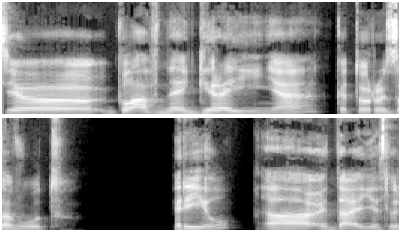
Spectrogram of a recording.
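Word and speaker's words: Re-l: ее имя так и пишется Реал. Я очень долго смеялась. – Там на самом деле Реал, но А еще выпадающее, поэтому иногда там Рил просто без А.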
